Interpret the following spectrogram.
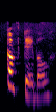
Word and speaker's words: comfortable: But really, it's not comfortable, it's comfortable, comfortable, comfortable. So it's not comfortable, it's just comfortable, comfortable. Okay. So we actually lose a syllable there.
